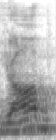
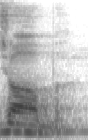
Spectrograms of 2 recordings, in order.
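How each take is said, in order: First: The word begins with a y sound. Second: The word begins with a j sound. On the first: The speaker calls it wrong. "யாப் கிடையாது" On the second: The speaker calls it right. "இது மட்டும் ஜாப்"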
